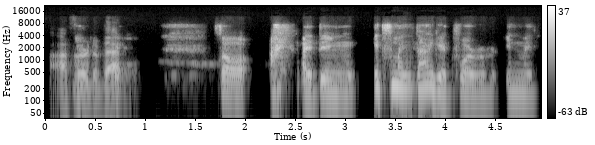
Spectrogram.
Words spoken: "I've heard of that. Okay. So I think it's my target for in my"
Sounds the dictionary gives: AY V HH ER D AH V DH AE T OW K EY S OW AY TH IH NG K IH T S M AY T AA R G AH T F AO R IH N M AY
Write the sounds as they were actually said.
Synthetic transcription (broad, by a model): AY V HH ER D AH V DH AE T OW AA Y AY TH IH NG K IH T S M AY T AA R G AH T F AO R IH N M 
